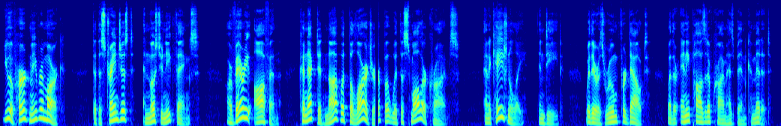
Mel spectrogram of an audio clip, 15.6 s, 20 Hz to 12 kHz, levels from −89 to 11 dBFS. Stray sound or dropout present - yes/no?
yes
